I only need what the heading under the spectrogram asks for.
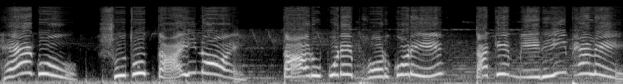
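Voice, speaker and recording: Clear music plays behind a cartoonish character voice that is extremely high in pitch and delivered at a fairly slow pace. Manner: warm, friendly.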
